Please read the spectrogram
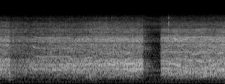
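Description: Steady rushing noise from a taped TV broadcast's soundtrack, broken by a brief dropout about one and a half seconds in.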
